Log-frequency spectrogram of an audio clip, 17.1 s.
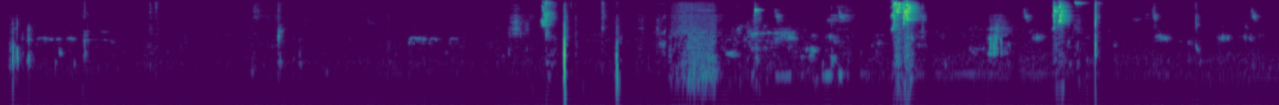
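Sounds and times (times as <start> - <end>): small birds chirping: 0.1 - 2.4, 3.0 - 8.2, 9.1 - 17.0.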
